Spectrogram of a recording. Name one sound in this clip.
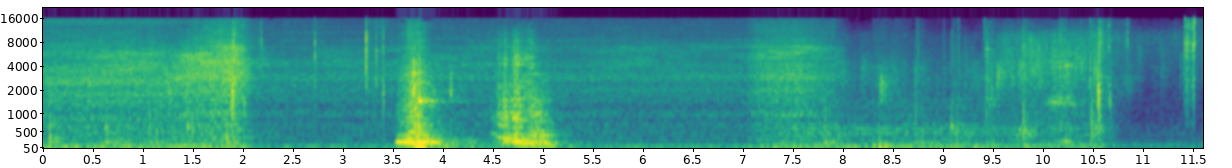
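Steam hisses steadily from a pipe.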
